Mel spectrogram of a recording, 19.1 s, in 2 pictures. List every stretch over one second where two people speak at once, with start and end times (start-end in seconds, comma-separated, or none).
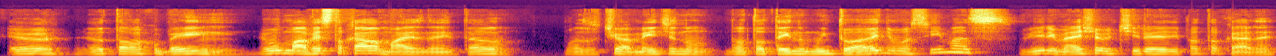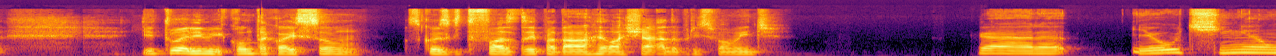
none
